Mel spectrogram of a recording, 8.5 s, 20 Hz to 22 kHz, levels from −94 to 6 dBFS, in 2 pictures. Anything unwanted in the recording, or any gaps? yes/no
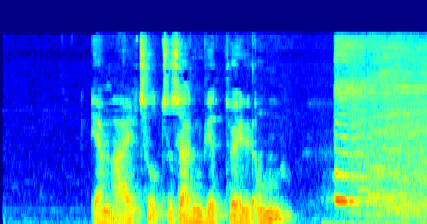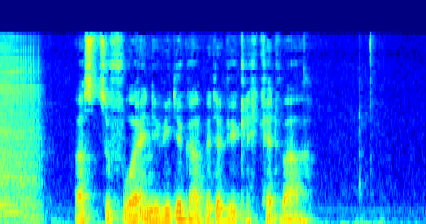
yes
